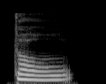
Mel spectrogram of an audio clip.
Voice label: "抖", Chinese

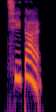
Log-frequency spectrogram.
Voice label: "期待", Chinese

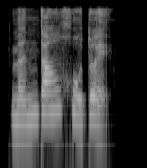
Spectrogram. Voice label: "门当户对", Chinese

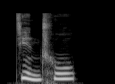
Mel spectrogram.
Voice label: "进出", Chinese

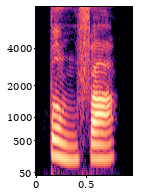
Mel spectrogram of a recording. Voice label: "迸发", Chinese

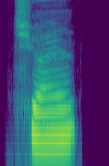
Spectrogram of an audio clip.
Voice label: "全", Chinese

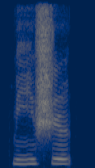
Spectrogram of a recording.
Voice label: "迷失", Chinese

